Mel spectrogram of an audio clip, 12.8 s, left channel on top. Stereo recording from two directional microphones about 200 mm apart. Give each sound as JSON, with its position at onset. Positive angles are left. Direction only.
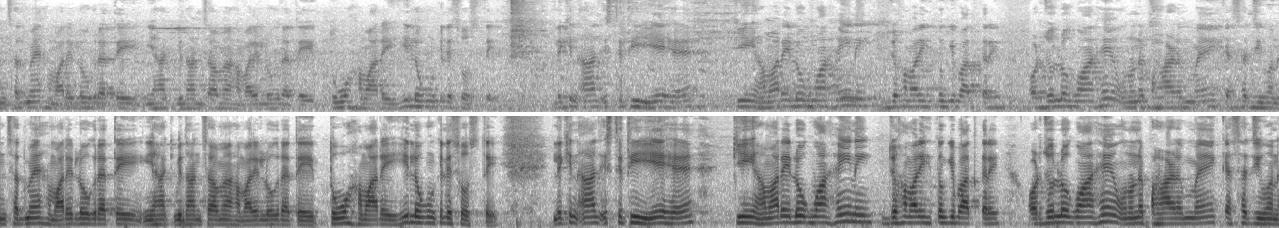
{"t": 0.0, "sound": "speech", "side_deg": -60}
